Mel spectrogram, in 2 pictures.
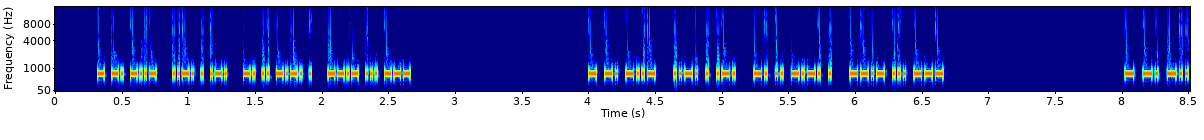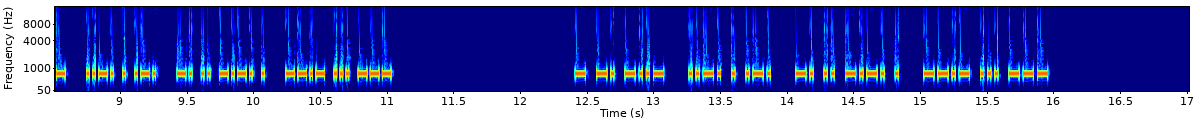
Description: Morse code, heard as a keyed tone, about 54 wpm, 700 Hz. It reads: TNX FER NICE QSO TNX FER NICE QSO TNX FER NICE QSO TNX FER NICE QSO
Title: Speed-Racing Common QSO Phrases - 45wpm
